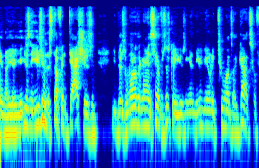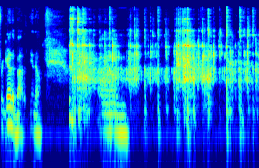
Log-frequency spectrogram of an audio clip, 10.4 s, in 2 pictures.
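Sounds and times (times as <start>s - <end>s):
speech: 0.0s - 8.4s
ice clinking against glass while stirring a cocktail: 6.6s - 10.3s.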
